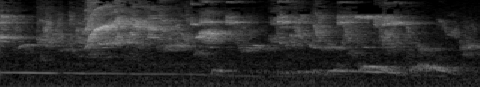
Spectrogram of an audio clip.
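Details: Morning birdsong outside a house: a long, level low whistle at the start, then rising cooing notes, all under a busy layer of high chirps and twitters.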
